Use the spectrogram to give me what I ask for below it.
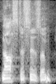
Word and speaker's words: gnosticism: from a Greek word the g is silent it's gnosticism it means knowledge a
